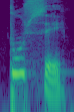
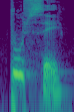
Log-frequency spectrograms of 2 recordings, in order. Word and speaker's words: pousser: Pousser. Alright, remember one vowel, and then double S here. So the sound that you should produce is really strong. It's s, okay? Pousser.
